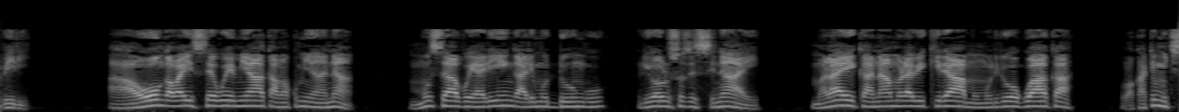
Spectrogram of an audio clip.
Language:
Ganda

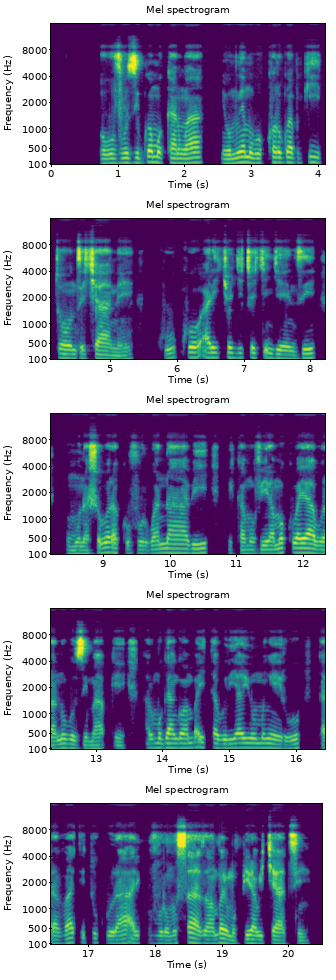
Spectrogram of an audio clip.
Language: Kinyarwanda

